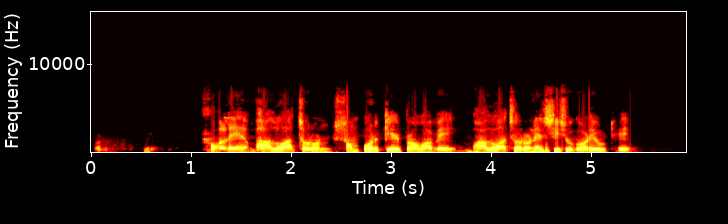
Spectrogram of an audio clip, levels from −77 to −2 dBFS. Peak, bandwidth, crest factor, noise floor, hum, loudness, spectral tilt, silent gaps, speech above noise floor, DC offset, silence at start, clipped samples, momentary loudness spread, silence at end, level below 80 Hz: -2 dBFS; 7.4 kHz; 12 dB; -54 dBFS; none; -13 LUFS; -6 dB/octave; none; 41 dB; under 0.1%; 0.05 s; under 0.1%; 6 LU; 0.55 s; -56 dBFS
